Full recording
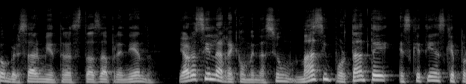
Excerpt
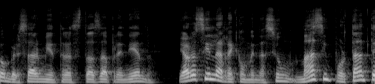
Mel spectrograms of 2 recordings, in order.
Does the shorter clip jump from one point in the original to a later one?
no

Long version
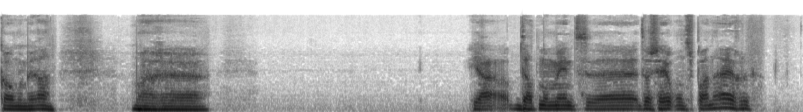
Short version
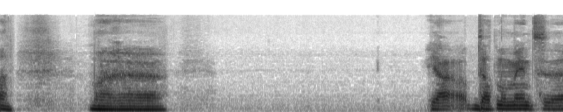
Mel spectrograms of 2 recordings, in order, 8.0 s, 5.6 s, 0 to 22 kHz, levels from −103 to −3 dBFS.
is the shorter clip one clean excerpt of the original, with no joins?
yes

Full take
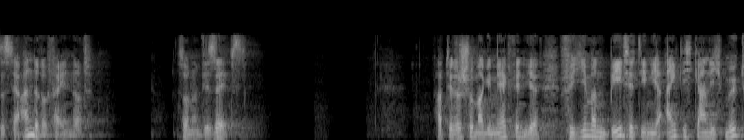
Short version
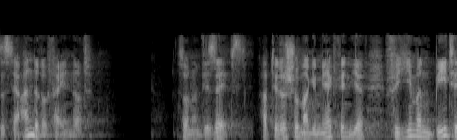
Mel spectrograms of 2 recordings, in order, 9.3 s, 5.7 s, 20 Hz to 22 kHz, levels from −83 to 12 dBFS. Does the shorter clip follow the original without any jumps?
no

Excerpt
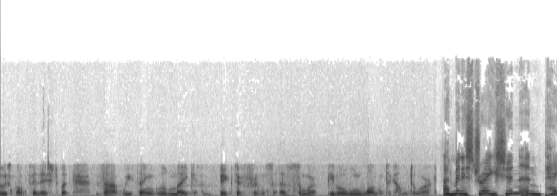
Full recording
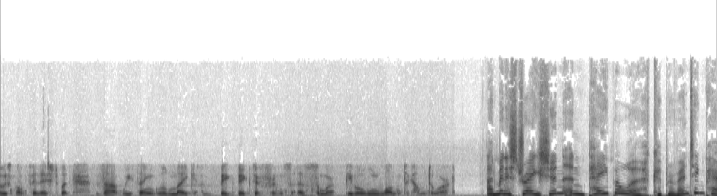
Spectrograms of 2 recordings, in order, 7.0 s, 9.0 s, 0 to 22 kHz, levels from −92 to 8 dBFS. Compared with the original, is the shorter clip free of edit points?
no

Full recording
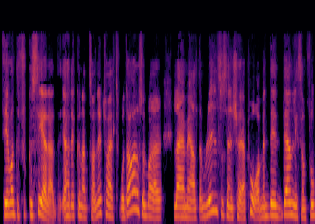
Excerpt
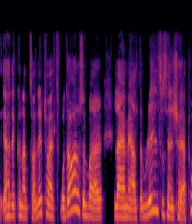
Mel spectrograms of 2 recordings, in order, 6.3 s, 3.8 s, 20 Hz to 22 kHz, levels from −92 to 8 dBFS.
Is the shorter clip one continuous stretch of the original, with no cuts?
yes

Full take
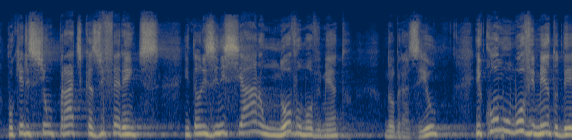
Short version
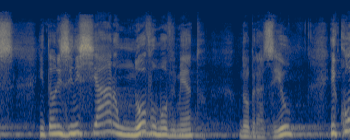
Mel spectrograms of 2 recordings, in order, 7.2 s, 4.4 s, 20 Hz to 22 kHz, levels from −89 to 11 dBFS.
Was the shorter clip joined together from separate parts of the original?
no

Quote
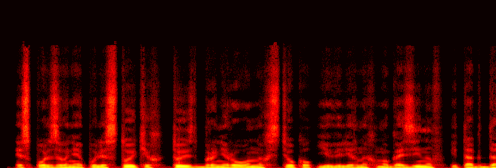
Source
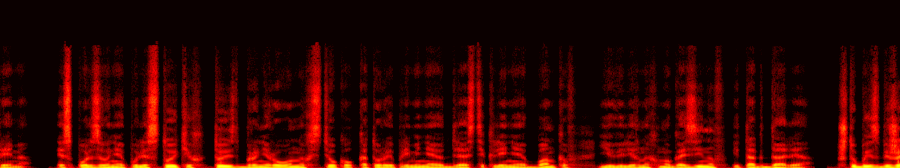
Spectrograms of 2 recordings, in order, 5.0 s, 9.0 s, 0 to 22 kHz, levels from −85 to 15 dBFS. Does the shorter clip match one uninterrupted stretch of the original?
no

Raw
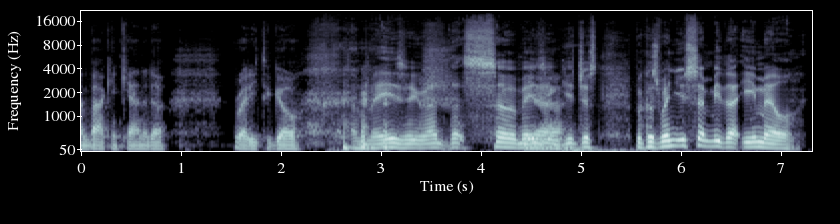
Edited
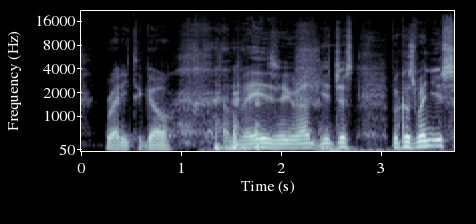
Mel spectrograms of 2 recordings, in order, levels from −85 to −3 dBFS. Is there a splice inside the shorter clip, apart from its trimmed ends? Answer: yes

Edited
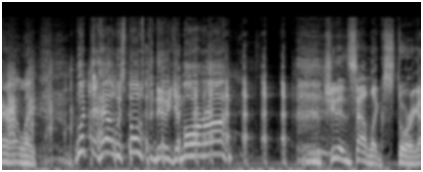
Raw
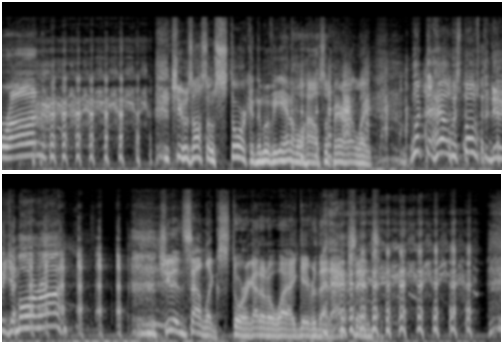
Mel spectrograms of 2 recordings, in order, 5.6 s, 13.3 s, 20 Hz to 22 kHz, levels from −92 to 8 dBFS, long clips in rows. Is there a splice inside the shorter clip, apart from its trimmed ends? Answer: no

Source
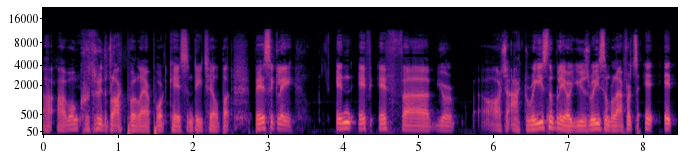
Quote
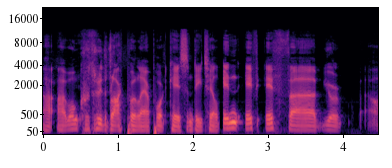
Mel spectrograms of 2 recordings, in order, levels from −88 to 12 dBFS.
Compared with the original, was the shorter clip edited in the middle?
yes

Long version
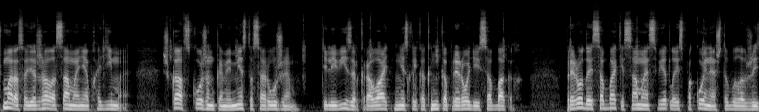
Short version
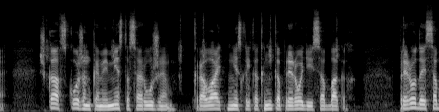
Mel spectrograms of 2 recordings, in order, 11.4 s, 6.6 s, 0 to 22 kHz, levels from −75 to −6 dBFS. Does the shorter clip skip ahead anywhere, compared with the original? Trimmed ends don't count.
yes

